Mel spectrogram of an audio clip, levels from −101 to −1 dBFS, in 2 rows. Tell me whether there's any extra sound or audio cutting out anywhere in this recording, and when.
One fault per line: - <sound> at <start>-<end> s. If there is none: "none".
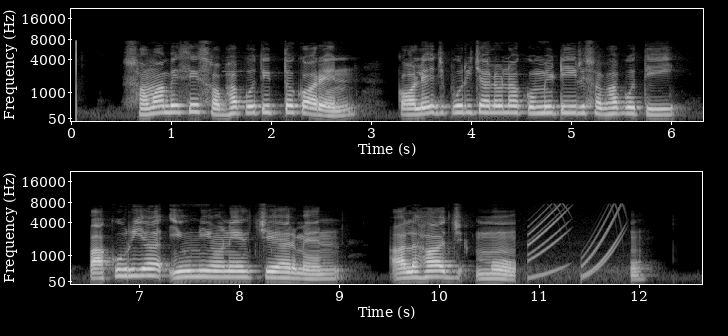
- chirp at 10.9-11.9 s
